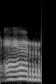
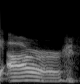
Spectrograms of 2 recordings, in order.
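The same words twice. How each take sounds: First: "R" said "err" with a trill; Indonesian letter R. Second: "R" said "arr", no trill; English letter R. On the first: Teacher showing what to avoid, Indonesian R. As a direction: roll the "R" loudly. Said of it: "Bukan R". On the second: Teacher correcting for students, English R. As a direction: draw out "R" with a curled tongue. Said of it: "tapi R". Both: Shown as a demonstration.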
